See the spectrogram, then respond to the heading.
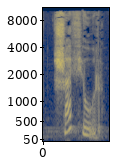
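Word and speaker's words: шофёр: Для правильной постановки ударения. Свекла, шофер, неровен час, новорожденный, скабрезный, щелочь.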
